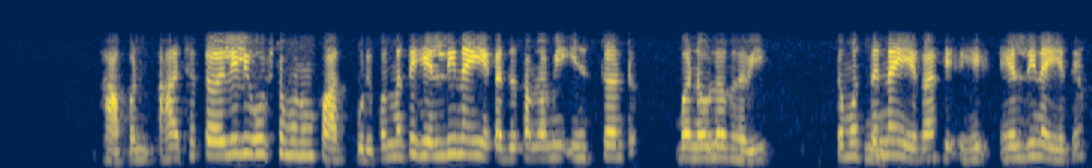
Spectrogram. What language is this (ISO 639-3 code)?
mar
